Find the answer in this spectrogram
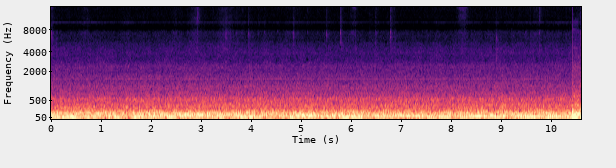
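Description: Steady low rumble of a moving intercity train heard from inside the carriage: the running noise of the train on the track, even and without distinct knocks or clicks.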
